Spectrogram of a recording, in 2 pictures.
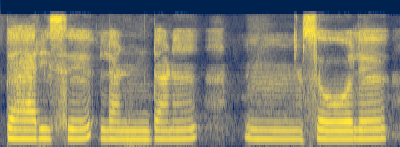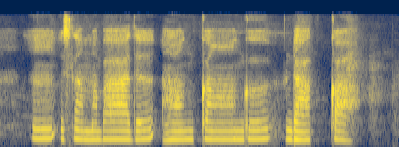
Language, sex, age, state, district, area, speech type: Dogri, female, 30-45, Jammu and Kashmir, Udhampur, urban, spontaneous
